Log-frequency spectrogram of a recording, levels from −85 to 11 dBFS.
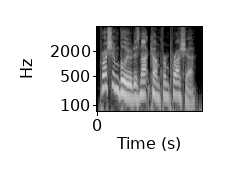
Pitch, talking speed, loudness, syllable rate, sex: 180 Hz, 200 wpm, -17 LUFS, 4.7 syllables/s, male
